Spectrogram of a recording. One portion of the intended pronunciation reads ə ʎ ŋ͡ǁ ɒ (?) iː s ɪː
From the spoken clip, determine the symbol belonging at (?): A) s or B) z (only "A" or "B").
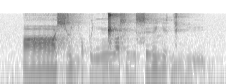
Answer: A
